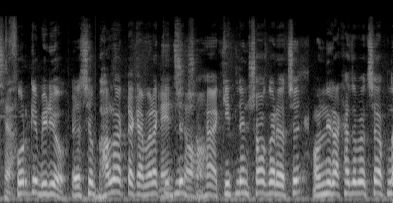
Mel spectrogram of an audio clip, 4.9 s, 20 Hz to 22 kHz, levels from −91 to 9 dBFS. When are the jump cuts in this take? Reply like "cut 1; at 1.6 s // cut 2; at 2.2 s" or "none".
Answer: none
